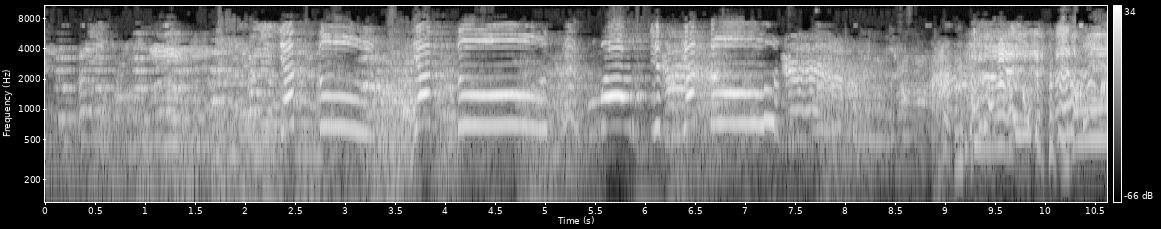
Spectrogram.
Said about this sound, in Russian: Гуси, они вернулись.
